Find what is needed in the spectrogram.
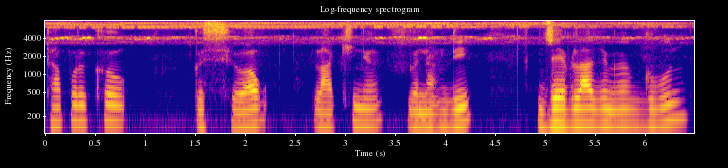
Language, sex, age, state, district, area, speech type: Bodo, male, 30-45, Assam, Chirang, urban, spontaneous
